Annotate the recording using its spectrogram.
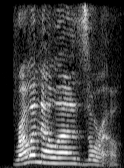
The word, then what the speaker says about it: Roronoa Zoro: Roronoa Zoro.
